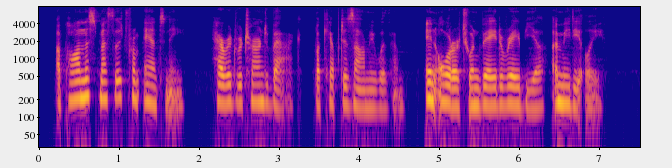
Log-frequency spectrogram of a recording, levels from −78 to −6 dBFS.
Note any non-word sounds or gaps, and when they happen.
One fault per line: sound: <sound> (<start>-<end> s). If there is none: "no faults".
no faults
